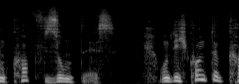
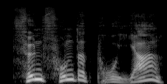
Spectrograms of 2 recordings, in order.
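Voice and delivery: astonished cry; 6 semitones higher, 5 dB louder, slower than usual. A narrator's reading. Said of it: "rief ich".

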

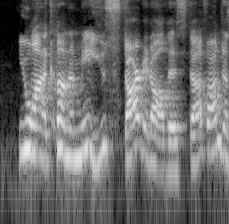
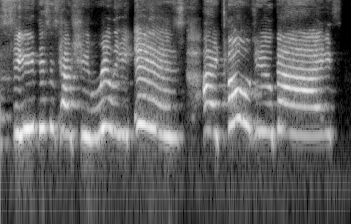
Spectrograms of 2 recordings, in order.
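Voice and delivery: a lightly put-on higher fake voice, the last words drawn out slowly; mocking fake voice; 7 semitones higher than usual. Mocking critics with a fake voice, higher and slowly drawn out. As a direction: sneer it back at the critics in a sugary fake tone. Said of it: "With a little fake, little fake voice on".

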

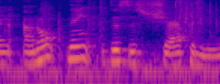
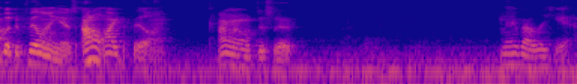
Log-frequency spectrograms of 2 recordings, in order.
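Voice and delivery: talking while chewing; biting into crisp wafer; mouth full of wafer; faster than usual. Real, not acted. Seen 1: Bites green wafer at 1.8, 3.0, 6.6, 15.0; chews between.

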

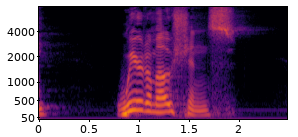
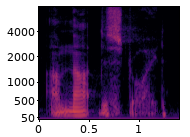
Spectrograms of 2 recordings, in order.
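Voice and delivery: hushed whisper on not destroyed; 8 semitones lower, 15 dB quieter, slower than usual. Acted. Preacher whispering Paul's defiance. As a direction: breathe it out softly.

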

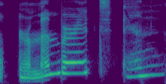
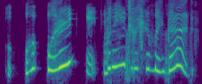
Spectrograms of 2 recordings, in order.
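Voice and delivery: startled shout; 10 semitones higher, 11 dB louder, faster than usual. Acted. Waking up beside someone, startled.

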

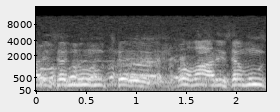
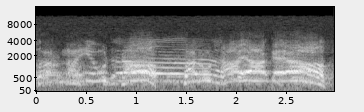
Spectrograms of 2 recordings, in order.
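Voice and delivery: impassioned majlis lament; 6 semitones higher than usual. A narrator's reading. Preacher recounting the evening of Karbala to mourners, impassioned lament. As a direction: cry out each phrase of the tragedy.

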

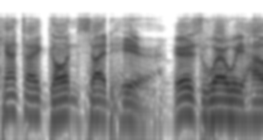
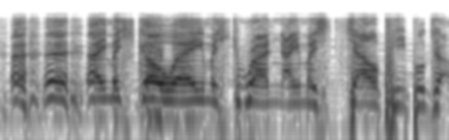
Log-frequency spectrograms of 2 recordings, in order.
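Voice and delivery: mock panic; 11 semitones higher than usual. Voicing a panicked game figure.

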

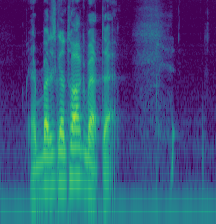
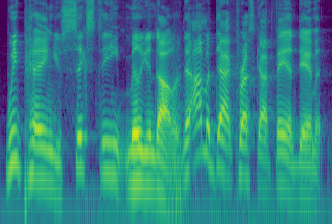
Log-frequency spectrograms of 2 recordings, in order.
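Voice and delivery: raised, loud exasperated complaint; indignant fan rant; 5 semitones higher, 6 dB louder than usual. Real, not acted. Fan berating his highly paid quarterback, indignant. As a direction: demand better for all that money.

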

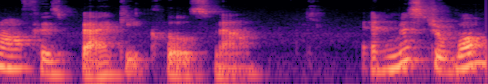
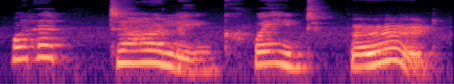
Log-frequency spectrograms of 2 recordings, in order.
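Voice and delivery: princess voice; 7 semitones higher, 4 dB louder than usual. Acted. Princess admiring parrot.

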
